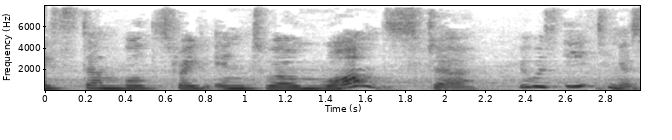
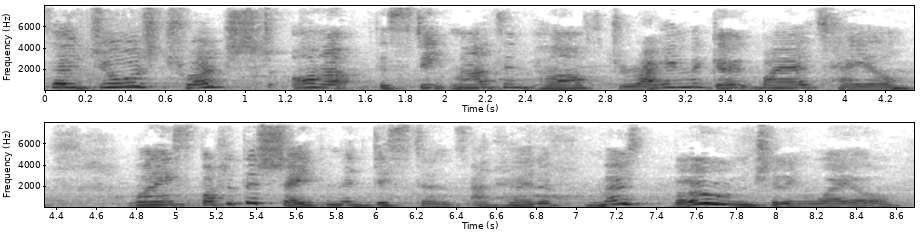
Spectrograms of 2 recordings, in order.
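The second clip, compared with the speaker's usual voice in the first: ordinary delivery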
